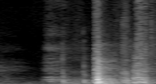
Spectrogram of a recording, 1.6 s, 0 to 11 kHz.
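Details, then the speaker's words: Land Rover Discovery 3 (LR3) upper tailgate after replacing worn latch and the old actuator that only clicked faintly: quiet whir then firm solenoid clunk as the latch releases, stronger than the feeble sound before; new actuator working normally. "No issues. I can hear the solenoid sounds a bit more strong, not as feeble as before."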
